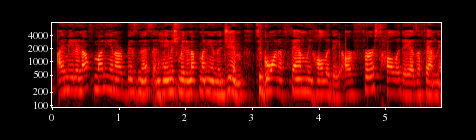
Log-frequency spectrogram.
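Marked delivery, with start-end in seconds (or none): none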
